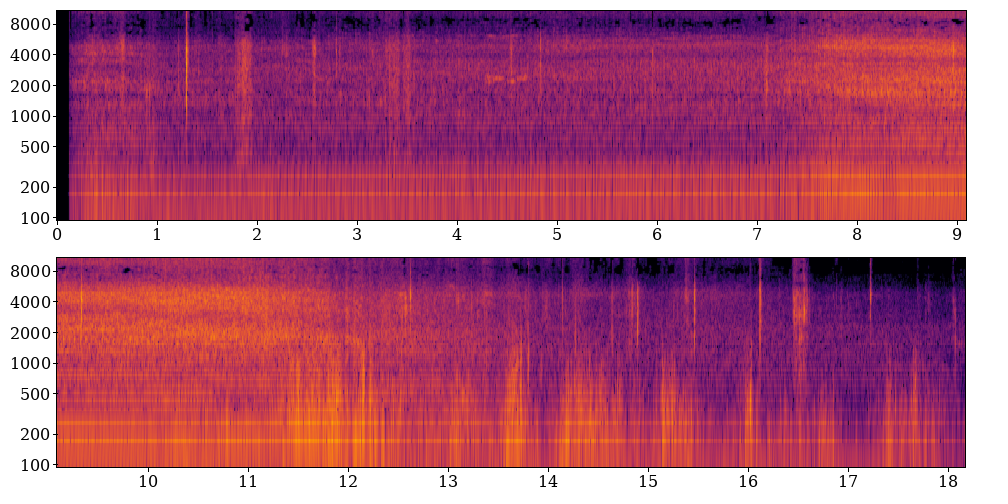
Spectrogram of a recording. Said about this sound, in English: I'm going to give this guy who is pulling this trailer with his car through anti-tank mine area, I'm going to give him some props.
